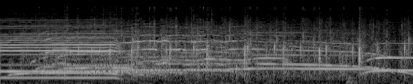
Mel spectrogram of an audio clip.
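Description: Audience applause and cheering at a comedy roast battle welcome two comedians to the stage: a steady, loud wash of clapping and shouting that holds for several seconds.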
